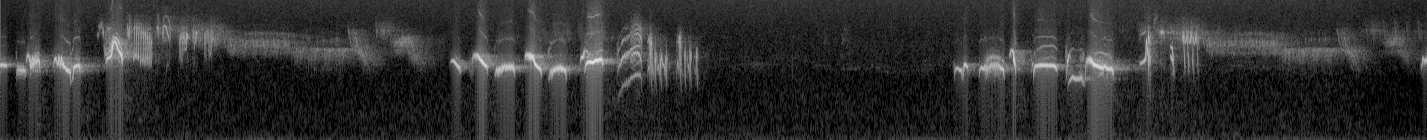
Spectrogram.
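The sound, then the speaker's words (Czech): A common blackbird sings alone in three separate phrases of mellow, fluting notes, each ending in a higher twittering flourish, with short pauses of silence between them. Clear. “Zpěv kosa můžeme slyšet od brzkého jara až do léta.”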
